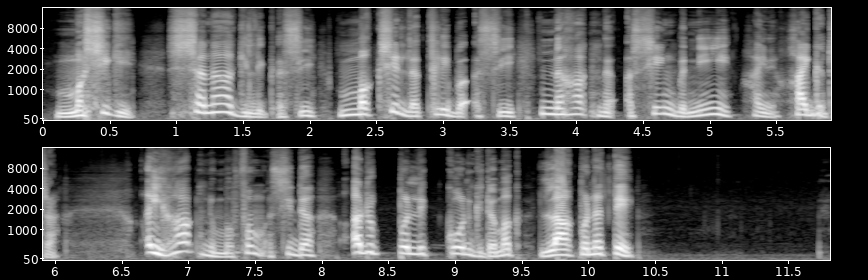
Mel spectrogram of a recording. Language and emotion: Manipuri, angry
